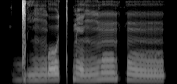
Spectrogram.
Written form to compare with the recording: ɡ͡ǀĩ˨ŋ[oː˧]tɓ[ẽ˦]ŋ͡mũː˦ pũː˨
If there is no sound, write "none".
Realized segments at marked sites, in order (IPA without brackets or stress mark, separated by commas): oː˨˦, ẽ˨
